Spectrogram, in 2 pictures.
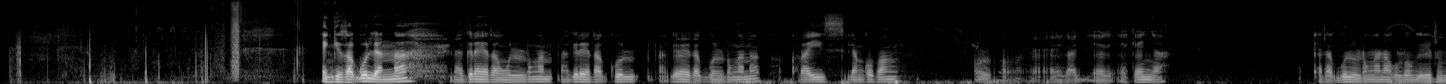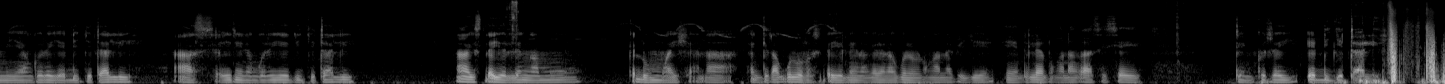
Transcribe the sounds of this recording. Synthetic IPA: e˨ŋɡɪ˨ta˨ɡo˦lja˨na˦na˨ɡɪ˦ɾa˦ta˨lna˨ɡɪ˦ɾa˦˨ta˨ɡo˦lna̰˨ɡɪ̰˦ɾa˦ɛ˨ta˨ɡo˨ltu˦ŋa˦na˦kɔ˨ɾa˦i˦sle˦ŋɡɔ˦pa˦ŋ˨ | ɛ˨kɛ˦ɲa˦ | e˨ta˨ɡo˦lo˨tu˦ŋa˦na˦ku˨lo˦ɡe˨ɾe˦tu˨mi˨ja˨ŋɡo˦ɾe˦ja˨di˨d͡ʒi˨ta˦li˦ | a̰˦˨si̥˨sa̰˨i˦ti˨ne˨ŋɡu˨ɾe˦je˨di˨d͡ʒi˨ta˦li˦ | na˦˨ki˨si˦da̰˦jo˨lːe˦ŋa˨mu˦ | ke˦du˨mːa˨i˦ʃa̰˨na˦e˨ŋɡi˨ɾa˦ɡu˦lo˨ɾo˨si˦da̰˦jo˨lːe˦ŋna˨ke˦ɾɛ˨ɾa˨ɡu˦lo˨lu˦ŋa˦na˦pi˨d͡ʒeː˦˨ɛ˨nde˦le˦lu˨ŋa˦na˦ka̰˦˨si˦sja˦i˦ | te˨ŋku˨˦ɾe˦i˦e˨di˨d͡ʒi˨ta˦li˨

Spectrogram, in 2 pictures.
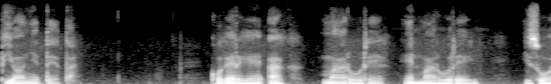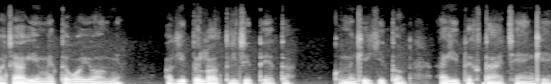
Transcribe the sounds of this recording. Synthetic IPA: pjɔ˨ɲi˨tɛ˨tḁ˨ | ko˨kɛ˦ɾkɛ˦ʔa˦k | ma˨ɾu˨ɾɛ˨k | e˦nma˨ɾu˦ɾɛ˨k | i˦swɔ˦t͡ʃa˦ki˨me˦te˨kɔ˨jɔ˨mja˦ | a˦ki˨te˨lɔ˦ti˦lt͡ʃi˨tɛ˨ta˨ | ko˨me˨ŋɡḛ˦ki˦to˦n | a˨ki˨te˦ksta˨t͡ʃɛ˦ŋɡe˦

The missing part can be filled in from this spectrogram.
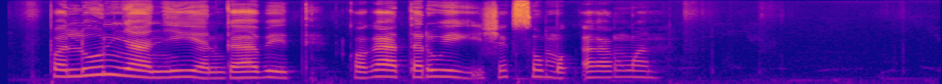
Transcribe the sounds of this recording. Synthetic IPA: pa˨lu˦nɲa˨ɲi˦kɛ˨nŋɡa˦be˦˨ti̥˨kɔ˨kaː˦ta˦ɾwe˦kḭ˨ʃɛ˦kso˦mʊ˨ka˦ka˦ŋwa˦n

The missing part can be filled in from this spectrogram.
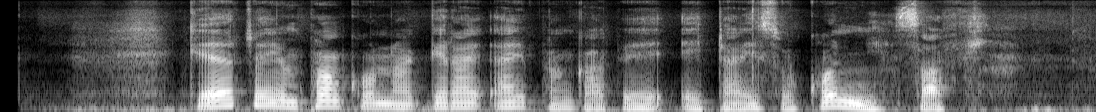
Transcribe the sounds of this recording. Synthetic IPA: kɛ̰˨ɾa˦ta˦i˨m̩˨pa˦ŋkɔ˨na˨ɡɛ˦ɾa˦jʔa˦i˦pa˨ŋɡa˨pɛ˨e˨ta˨i˦sɔ˨kɔ˦ni˨sa˦fi̥˨

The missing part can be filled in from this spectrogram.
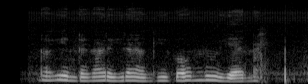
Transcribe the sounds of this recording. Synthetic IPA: na˦ɣi˦nde˨ɣa˦ɾi˨i˦ɾa˦ja˨ŋɡi˦ɣo˦mu˦je˨na˦

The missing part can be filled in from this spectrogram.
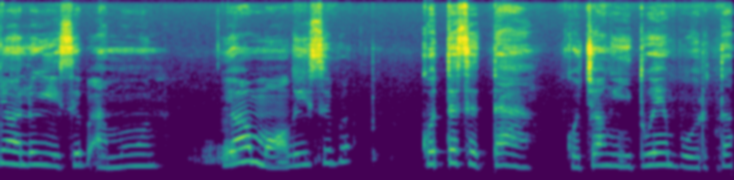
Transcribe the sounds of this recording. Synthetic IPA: ɲɔ˦˨lu˦ki˨sɪ˦ba˨mu˦n | jɔ˦mɔ˨ki˦sɪ˦b | kʊ˦te˦sɪ˨ta˦˨ | ko˨t͡ʃɔ˦ŋi˨twe˦mbu˨ɾtɔ˦

